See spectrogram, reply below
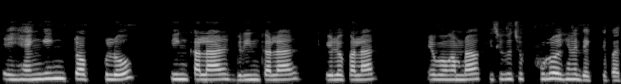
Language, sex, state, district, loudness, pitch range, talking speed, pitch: Bengali, female, West Bengal, Jalpaiguri, -19 LUFS, 220-245 Hz, 175 wpm, 230 Hz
